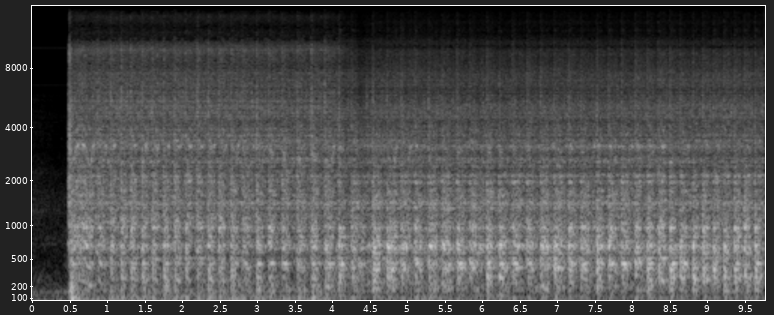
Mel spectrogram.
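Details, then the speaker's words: 85,000-mile truck with botched plow wiring, fuel gauge at empty: even rhythmic starter cranking for nearly ten seconds, never fires; crank no start. "she doesn't want to start we got something going on I mean the gas GA is buried at empty she just completely out of gas"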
